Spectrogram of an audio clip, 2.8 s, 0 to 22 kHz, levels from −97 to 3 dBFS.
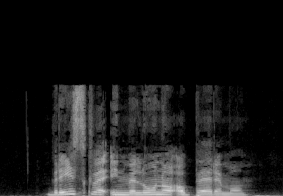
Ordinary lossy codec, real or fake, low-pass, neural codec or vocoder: AAC, 32 kbps; real; 19.8 kHz; none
